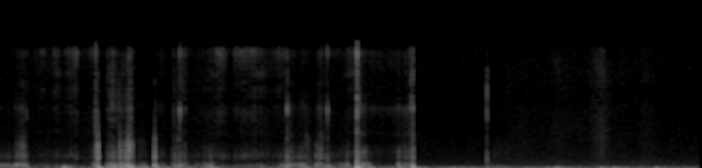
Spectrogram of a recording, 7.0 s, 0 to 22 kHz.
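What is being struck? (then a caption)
Metal microphone capsule touched with a wooden pick. A wooden ear pick taps and scratches the side of the silver metal X/Y microphone head on a Zoom H6, with its small hollow capsules. Irregular, close, dull thumps carry a low boomy body, and soft scratchy rubbing fills the gaps between them. Each tap dies away almost at once.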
